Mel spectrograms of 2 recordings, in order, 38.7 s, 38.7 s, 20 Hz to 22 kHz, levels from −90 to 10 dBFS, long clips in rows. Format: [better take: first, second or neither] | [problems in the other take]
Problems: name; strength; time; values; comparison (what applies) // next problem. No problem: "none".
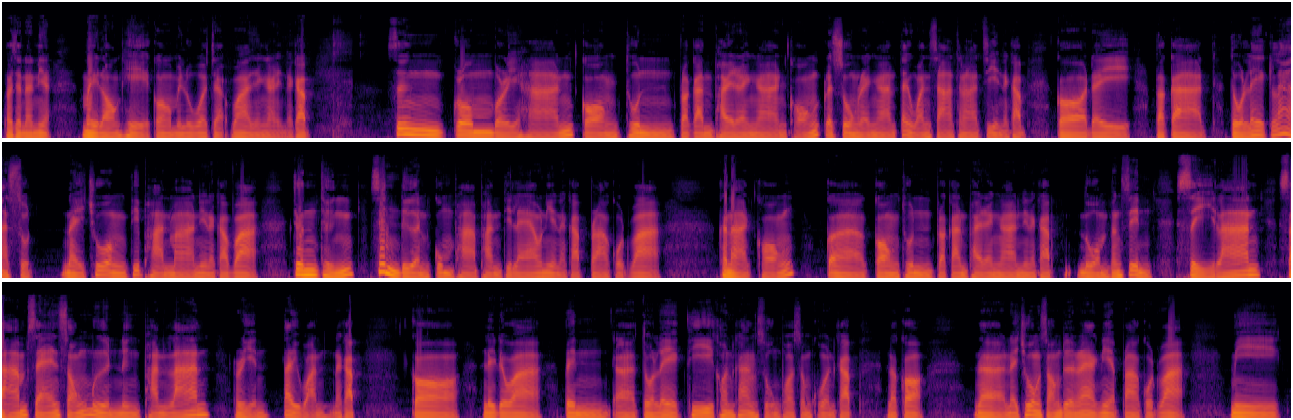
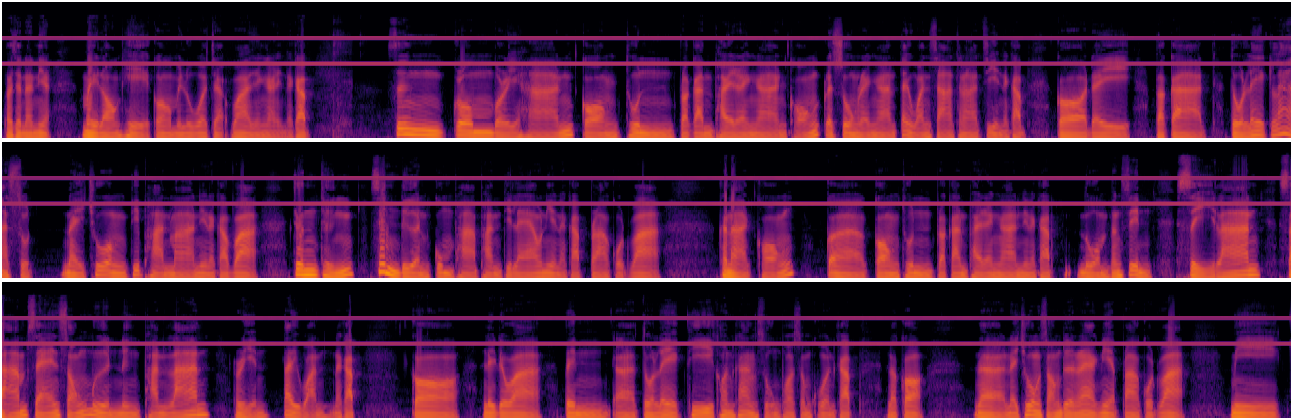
first | high-pitched whine; loud; throughout; 3.5 kHz, 9 dB below the speech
